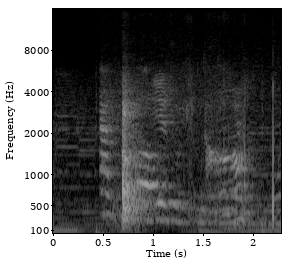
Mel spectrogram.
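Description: Background music fading out, cut off about half a second in by a child's voice that starts loud and carries on talking.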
